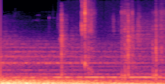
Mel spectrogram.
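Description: A deep bass boom from an edited-in sound effect, fading slowly under a steady held low note, with a few sharp clicks in the second half.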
